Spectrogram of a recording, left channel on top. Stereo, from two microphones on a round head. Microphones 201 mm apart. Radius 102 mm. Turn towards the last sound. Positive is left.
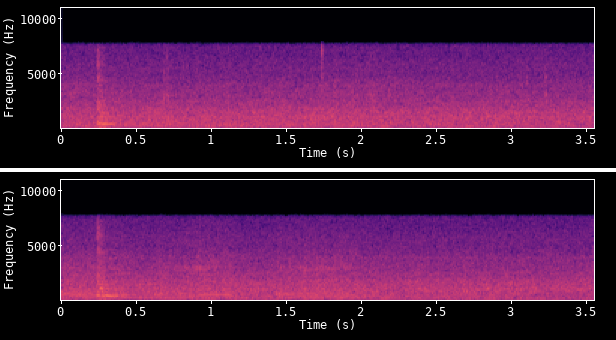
turn(degrees=-15)  # may be behind; listen again after turning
